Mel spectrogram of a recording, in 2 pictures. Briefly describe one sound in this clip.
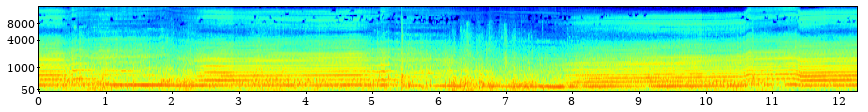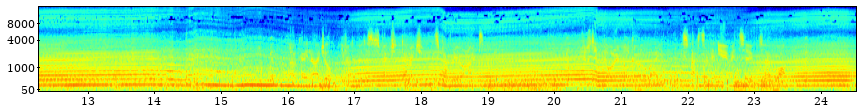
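A racing car engine roars, its pitch rising through the gears and dropping as it shifts down.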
